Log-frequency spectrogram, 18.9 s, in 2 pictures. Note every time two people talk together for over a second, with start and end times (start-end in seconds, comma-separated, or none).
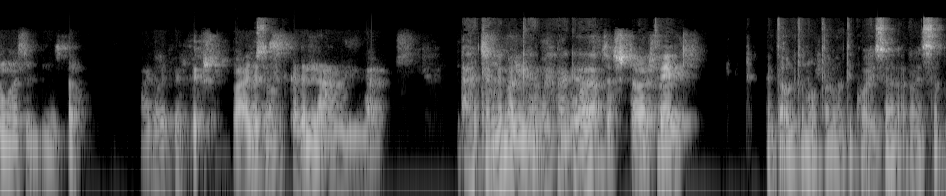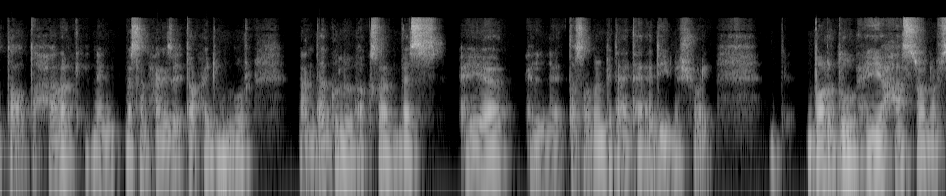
4.6-6.8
